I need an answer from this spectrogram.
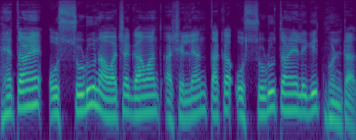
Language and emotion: Goan Konkani, neutral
